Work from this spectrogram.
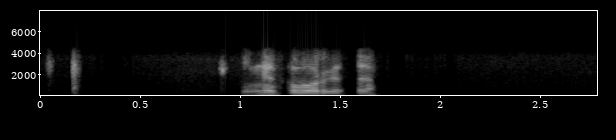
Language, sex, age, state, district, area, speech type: Santali, male, 18-30, Jharkhand, East Singhbhum, rural, conversation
